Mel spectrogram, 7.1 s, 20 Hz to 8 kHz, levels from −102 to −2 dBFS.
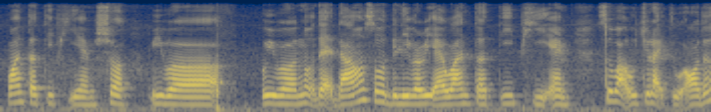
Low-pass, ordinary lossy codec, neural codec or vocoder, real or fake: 7.2 kHz; none; none; real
